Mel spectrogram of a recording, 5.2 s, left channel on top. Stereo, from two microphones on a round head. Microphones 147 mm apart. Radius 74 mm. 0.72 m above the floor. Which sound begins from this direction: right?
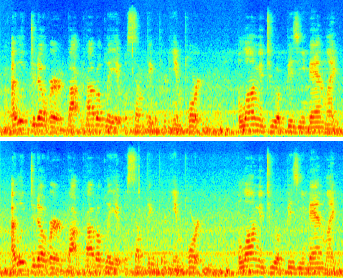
A woman speaking, at 0.2 s.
